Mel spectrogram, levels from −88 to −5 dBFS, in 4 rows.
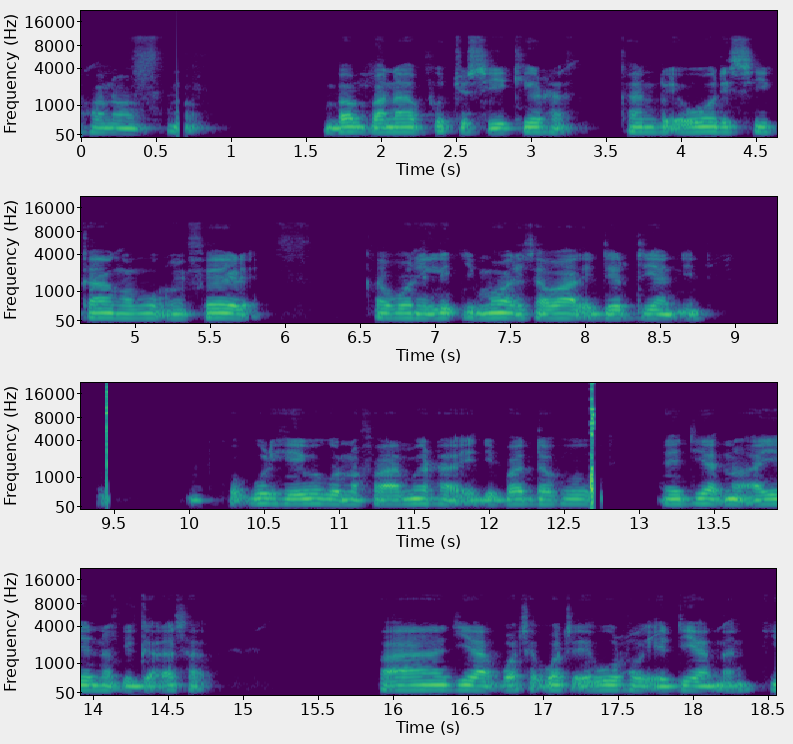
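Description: Damaged data in a compressed stream causes three brief glitches in this speech: 0.61 to 0.70 s, 9.42 to 9.47 s, and 12.65 to 12.80 s just after "e ɗi badda fu". Each time, corrupted bytes make the decoder misread frames and resynchronise, producing a chirp, squawk, click or short hole.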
